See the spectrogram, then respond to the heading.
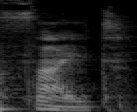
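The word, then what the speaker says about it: Zeit: যেমন একটা উদাহরণ বলি আপনি যদি বলেন জাইট অথবা সাইট দুইটা শব্দ আলাদা দুইটার মিনিং আলাদা জাইট যদি বানান করেন তাহলে হচ্ছে এস ই আইটি জার্মান ভাষায় মানে এস এটে আর যদি আপনি সাইট বানান করেন তাহলে হবে জেড ই আইটি হ্যা তাইলে সাইট মানে হচ্ছে সময় ইশ হাবে কাইনে সাইট আমার কোন সময় নাই আমি যদি বলি হচ্ছে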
